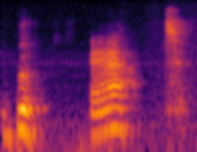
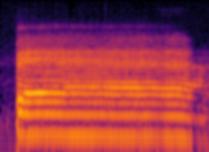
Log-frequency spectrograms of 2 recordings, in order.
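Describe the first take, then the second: First: The sounds are split apart with a break. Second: The sounds run together as one word. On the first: "instead of saying uh" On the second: "connected phonation is like"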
